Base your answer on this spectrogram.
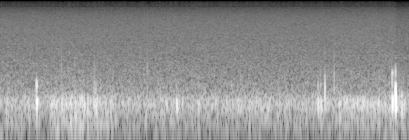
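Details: Stomach growling during digestion after pizza for breakfast and McDonald's for lunch: low rumbling gurgles with a few brief pops against a quiet hum; ordinary bowel sounds.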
